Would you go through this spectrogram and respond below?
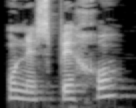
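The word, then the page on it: un espejo: Spanish (Spain)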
